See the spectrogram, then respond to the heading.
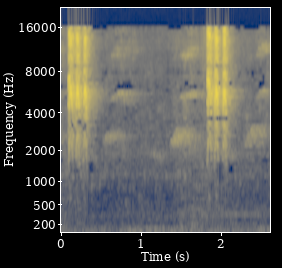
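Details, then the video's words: Streaked spiderhunter (pijantung gunung) in full song, giving two quick bursts of three sharp, high, scratchy notes nearly two seconds apart over a low steady hum; its loud, sharp calls are offered as tutor song for songbirds. "PIJANTUNG GUNUNG GACOR_FULL TEMBAK TAJAM"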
